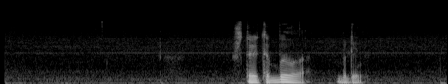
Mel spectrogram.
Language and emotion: Russian, neutral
